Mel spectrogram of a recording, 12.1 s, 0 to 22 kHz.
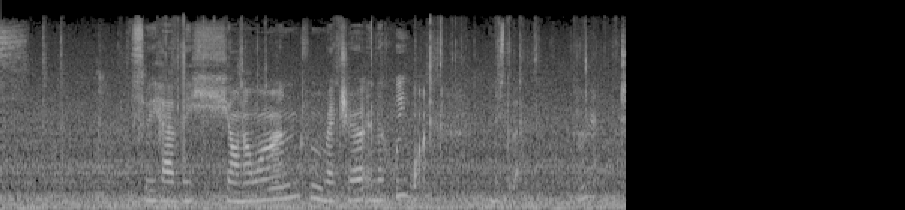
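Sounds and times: low background rumble: 0.0 - 8.4.

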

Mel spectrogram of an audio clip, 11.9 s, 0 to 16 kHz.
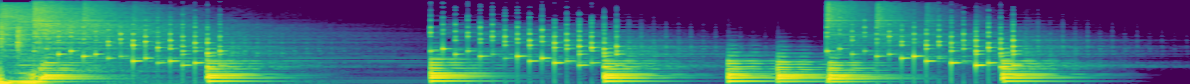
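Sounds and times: background music: 0.0 - 11.3.

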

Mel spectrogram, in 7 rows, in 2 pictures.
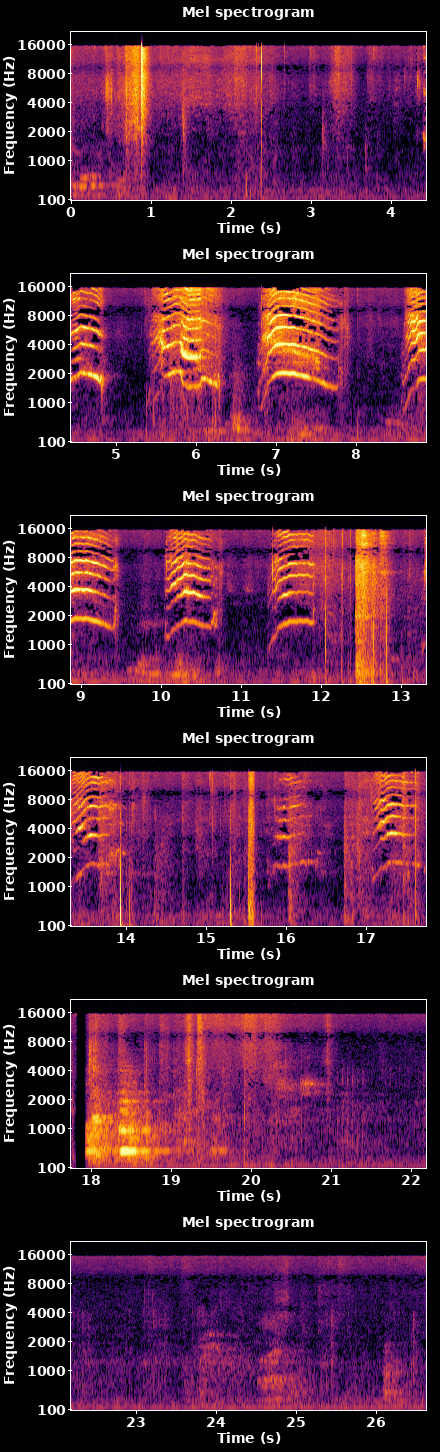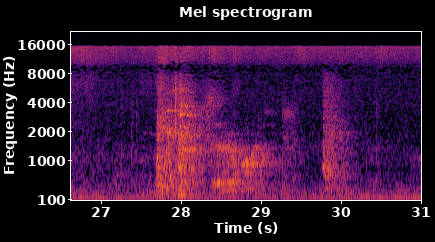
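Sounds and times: kittens mewing: 4.4 - 7.9.

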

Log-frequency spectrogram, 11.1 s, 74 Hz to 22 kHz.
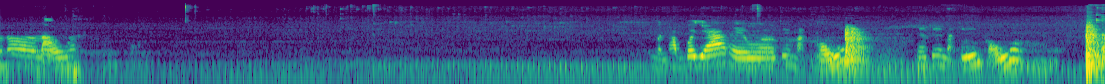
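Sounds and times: faint engine running: 0.0 - 11.0.

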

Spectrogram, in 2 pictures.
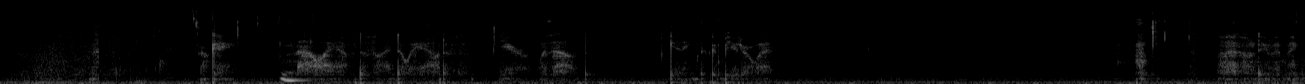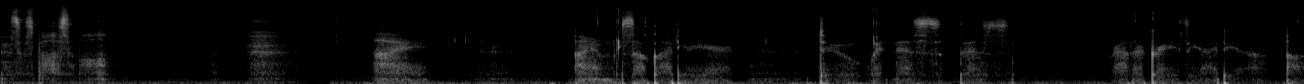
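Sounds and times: hands moving in bath foam: 0.1 - 1.9
close whispering: 2.0 - 5.9, 6.6 - 7.8, 11.1 - 14.2, 16.8 - 18.2, 18.8 - 23.2, 24.2 - 26.0.

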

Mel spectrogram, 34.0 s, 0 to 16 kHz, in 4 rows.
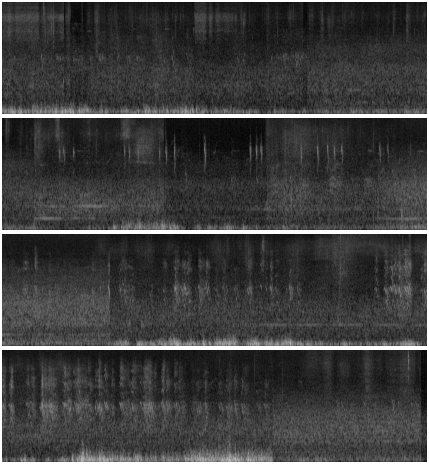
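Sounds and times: wind rumbling on microphone: 0.0 - 34.0
jackdaws calling: 8.7 - 33.9.

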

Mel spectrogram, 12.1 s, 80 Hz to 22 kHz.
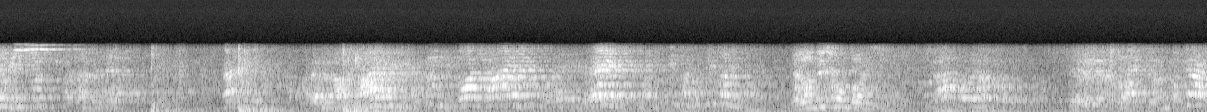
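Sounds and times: steady low hum: 0.0 - 12.0
ball kick thuds: 1.5 - 2.8, 3.4 - 4.0.

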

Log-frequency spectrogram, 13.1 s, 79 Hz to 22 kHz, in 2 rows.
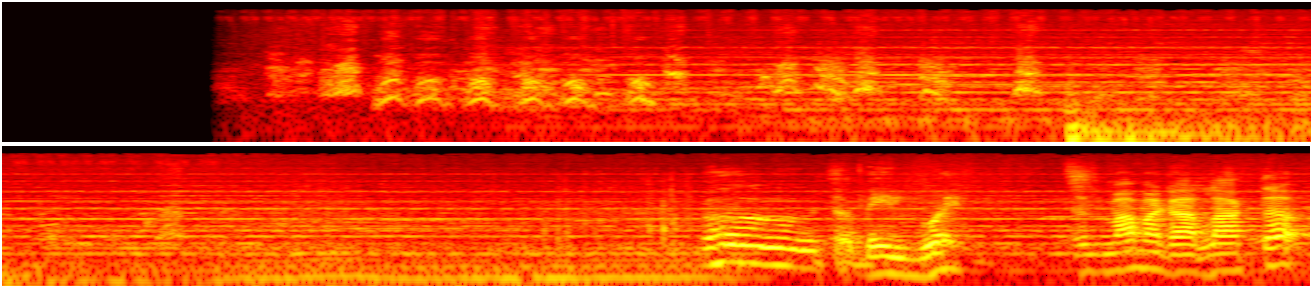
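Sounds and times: dog barking: 1.1 - 7.6
held music tones: 2.2 - 12.4
deep low music drone: 2.5 - 13.0.

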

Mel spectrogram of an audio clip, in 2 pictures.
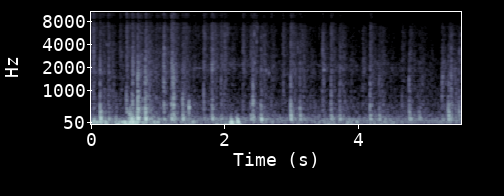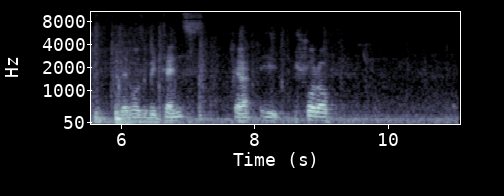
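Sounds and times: horse hoofbeats on sand: 0.0 - 11.0.

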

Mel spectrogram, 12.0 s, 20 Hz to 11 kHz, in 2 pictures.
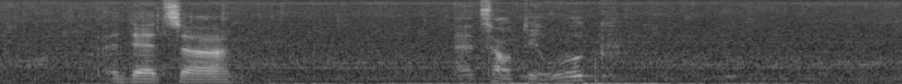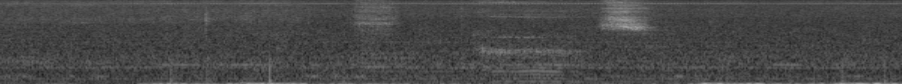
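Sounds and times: aquarium pumps humming: 0.0 - 12.0.

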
